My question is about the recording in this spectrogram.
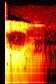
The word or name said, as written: Kurion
